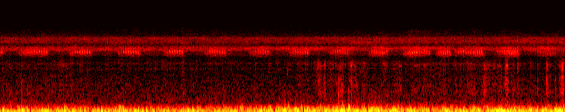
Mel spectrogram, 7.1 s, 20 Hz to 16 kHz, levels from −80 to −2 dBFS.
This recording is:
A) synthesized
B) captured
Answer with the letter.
A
